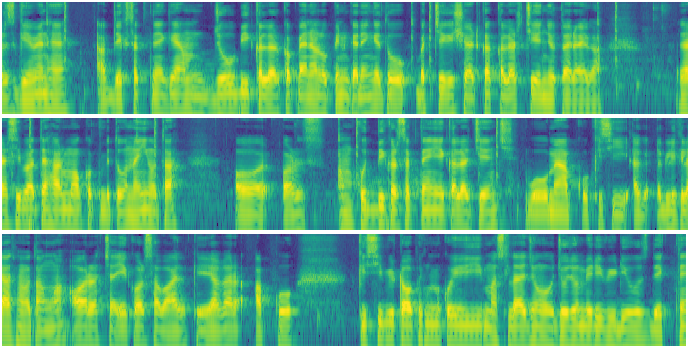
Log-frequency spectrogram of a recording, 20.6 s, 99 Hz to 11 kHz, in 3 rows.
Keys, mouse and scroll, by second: 0.1 click, 0.9-2.2 scroll down 1, 3.8 click.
